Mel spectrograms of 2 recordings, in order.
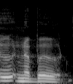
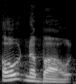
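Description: First: The vowel in 'out' sounds like 'oot'. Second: The vowel in 'out' sounds like 'oat'. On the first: The speaker calls it wrong. "It's not oot and a boot" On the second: The speaker calls it right. "Oat and a boat. That I'm confident about"

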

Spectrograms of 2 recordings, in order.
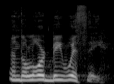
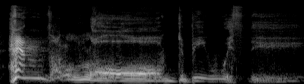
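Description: First: It is said in a plain, ordinary voice. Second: It is said in a low, deep, guttural voice.

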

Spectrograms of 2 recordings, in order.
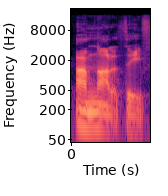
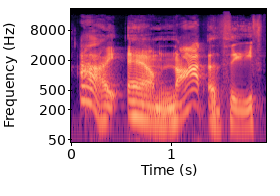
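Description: First: It sounds calm and dismissive. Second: It sounds angry and indignant.

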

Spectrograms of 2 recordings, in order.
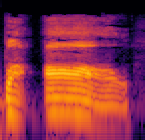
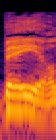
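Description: First: The word is said with a guttural throat sound. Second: The word is said without a guttural throat sound. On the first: This is the original, harder way. "that Baal thing with that guttural throat sound" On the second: This is the usual English way. "In English, We pronounce it Baal"

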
